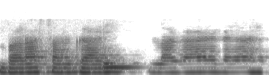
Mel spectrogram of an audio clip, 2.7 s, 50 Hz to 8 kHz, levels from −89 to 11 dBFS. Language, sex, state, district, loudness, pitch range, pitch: Hindi, male, Chhattisgarh, Bastar, -22 LUFS, 130-135 Hz, 130 Hz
